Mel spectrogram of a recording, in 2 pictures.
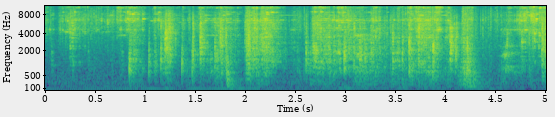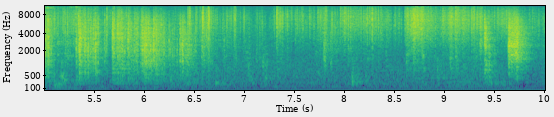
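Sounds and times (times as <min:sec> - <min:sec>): small hard objects clinking: 0:00.0 - 0:10.0.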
